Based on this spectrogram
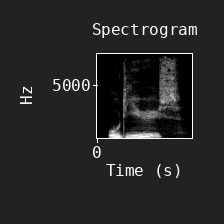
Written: odiøs

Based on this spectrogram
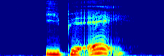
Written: IPA

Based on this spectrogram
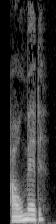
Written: afmatte

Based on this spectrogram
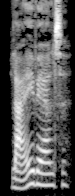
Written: legeværelse

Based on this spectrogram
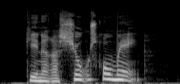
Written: generationsroman

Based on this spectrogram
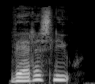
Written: hverdagslivet

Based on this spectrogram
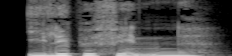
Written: ildebefindende

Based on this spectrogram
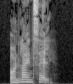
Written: ONLINESALG

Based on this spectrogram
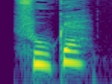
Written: fuga

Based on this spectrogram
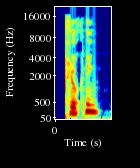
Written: plukning

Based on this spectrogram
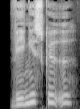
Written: vingeskyde

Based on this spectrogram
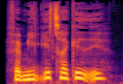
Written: familietragedie

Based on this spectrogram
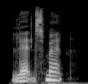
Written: landsmand

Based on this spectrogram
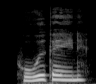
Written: HOVEDBANE

